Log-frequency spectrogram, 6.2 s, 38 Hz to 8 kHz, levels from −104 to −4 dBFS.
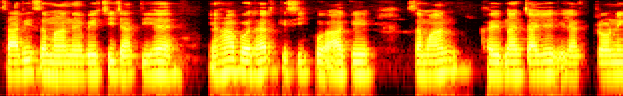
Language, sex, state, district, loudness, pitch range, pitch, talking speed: Hindi, male, Bihar, Jahanabad, -18 LUFS, 125-135 Hz, 130 Hz, 155 wpm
